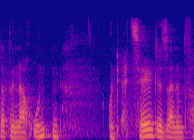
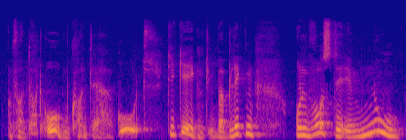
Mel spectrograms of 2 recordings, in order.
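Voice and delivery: ordinary delivery

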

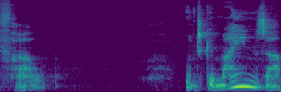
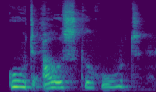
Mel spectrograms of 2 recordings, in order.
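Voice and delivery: ordinary delivery, nothing marked

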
